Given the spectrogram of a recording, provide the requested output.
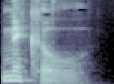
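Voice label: "nickel", British English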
